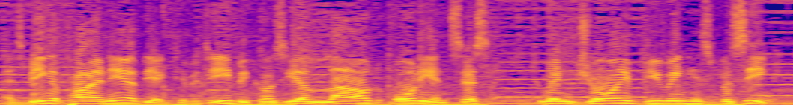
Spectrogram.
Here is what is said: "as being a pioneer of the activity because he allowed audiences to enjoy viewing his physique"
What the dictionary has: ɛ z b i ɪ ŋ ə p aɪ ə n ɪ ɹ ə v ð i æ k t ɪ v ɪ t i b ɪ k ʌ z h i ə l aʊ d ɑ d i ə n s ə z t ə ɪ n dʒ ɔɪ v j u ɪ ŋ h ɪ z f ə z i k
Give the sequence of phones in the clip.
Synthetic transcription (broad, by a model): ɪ z b i ɪ ŋ ə p aɪ ə n ɪ ɹ ə v ð i æ k t ɪ v ɪ t i b ɪ k ʌ z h i ə l aʊ d ɑ d i ə n s ə z t ə ɪ n dʒ ɔɪ v j u ɪ ŋ ɪ z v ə z i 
